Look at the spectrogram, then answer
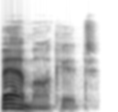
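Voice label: "bear market", English, British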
